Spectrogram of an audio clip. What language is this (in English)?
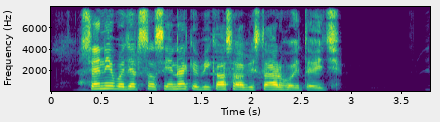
Maithili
